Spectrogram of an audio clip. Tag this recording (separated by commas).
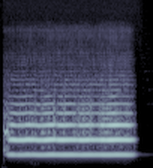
Brass instrument, Music, Musical instrument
